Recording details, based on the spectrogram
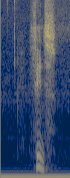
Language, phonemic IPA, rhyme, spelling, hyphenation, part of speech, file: Dutch, /fɪns/, -ɪns, Fins, Fins, adjective / proper noun, Nl-Fins.ogg
- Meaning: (adjective) Finnish; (proper noun) Finnish (language)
